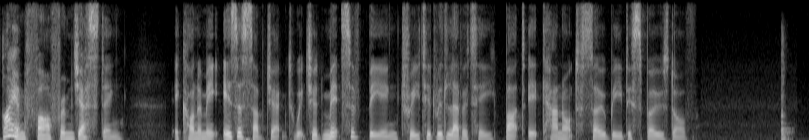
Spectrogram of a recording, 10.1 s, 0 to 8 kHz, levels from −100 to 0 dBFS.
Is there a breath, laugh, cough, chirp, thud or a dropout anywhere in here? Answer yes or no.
yes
